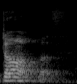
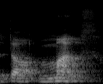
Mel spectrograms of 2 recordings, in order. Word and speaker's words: Dartmouth: And incidentally, it has the same pronunciation. You pronounce it Dartmouth, as opposed to Dartmouth, which is the more phonetic version.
